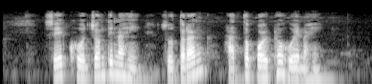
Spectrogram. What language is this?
Odia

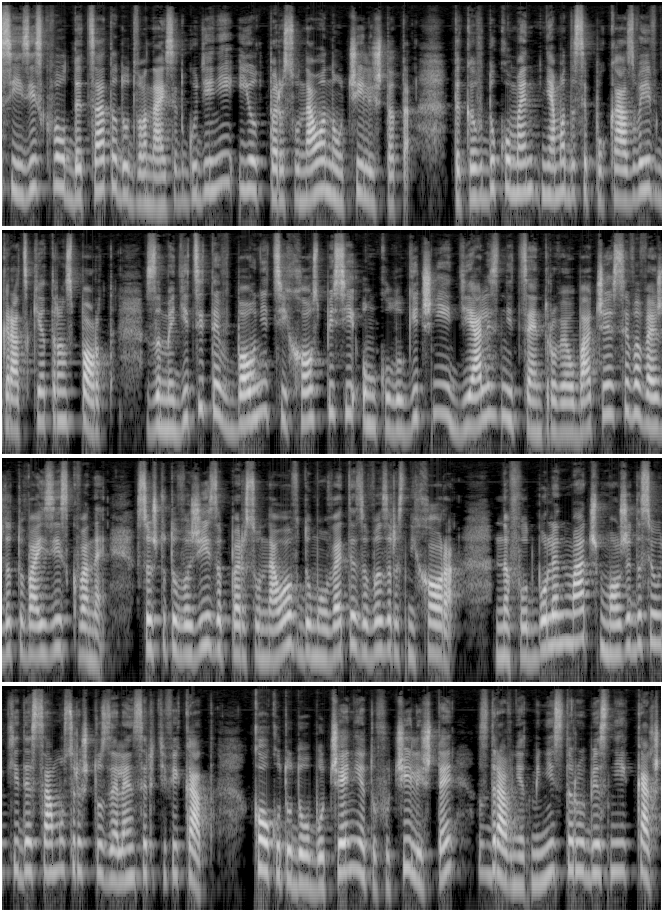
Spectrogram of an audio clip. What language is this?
Bulgarian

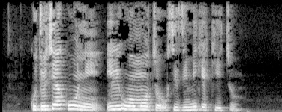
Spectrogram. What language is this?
Swahili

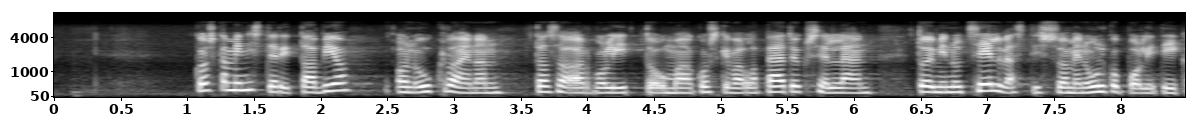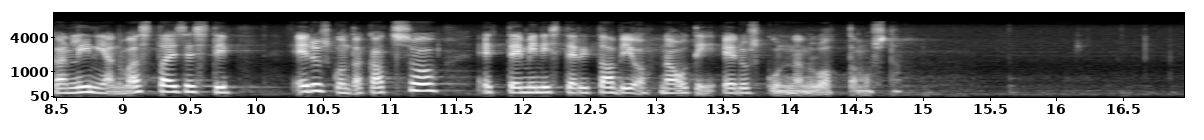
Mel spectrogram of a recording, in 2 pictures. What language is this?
Finnish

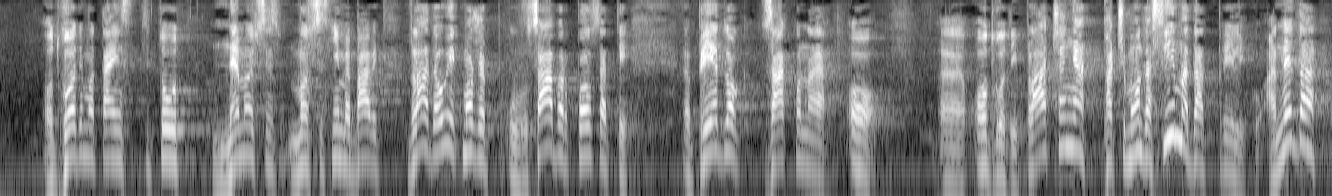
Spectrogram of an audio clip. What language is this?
Croatian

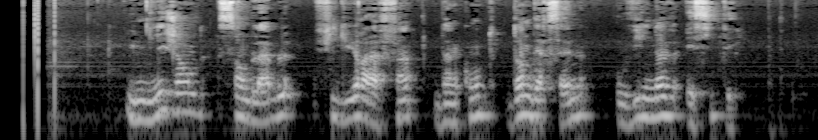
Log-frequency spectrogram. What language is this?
French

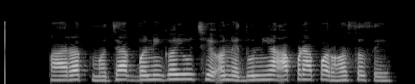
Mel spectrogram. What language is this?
Gujarati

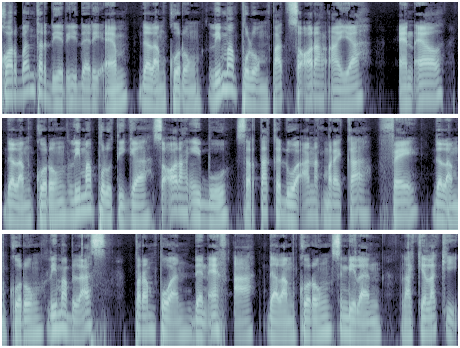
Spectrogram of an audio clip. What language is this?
Indonesian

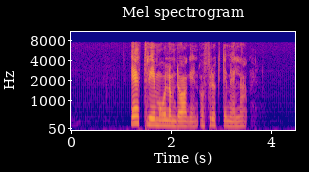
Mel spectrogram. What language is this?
Swedish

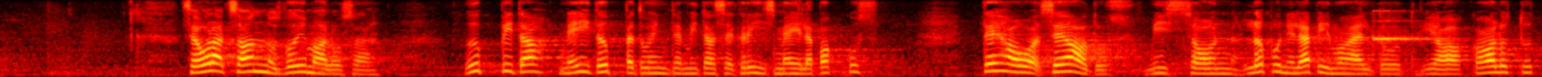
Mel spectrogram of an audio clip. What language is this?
Estonian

